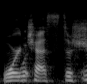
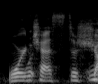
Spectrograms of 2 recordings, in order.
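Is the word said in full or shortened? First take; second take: full; full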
